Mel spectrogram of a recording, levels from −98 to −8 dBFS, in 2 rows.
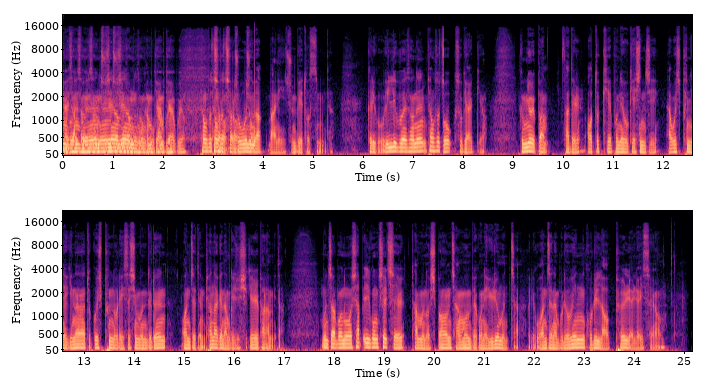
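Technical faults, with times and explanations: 0.00–3.82 s, doubled audio track: the speech is already doubled at the start. A copy at about equal level trails by roughly a fifth of a second, likely from a second capture path. Each onset appears twice on the waveform, and the copy ends abruptly at 3.82 s.
7.60 s, stream segment skipped: the speech jumps ahead with a small blip, likely because a failed stream segment was dropped. The spectrogram shows a thin broadband line where the waveform breaks.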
